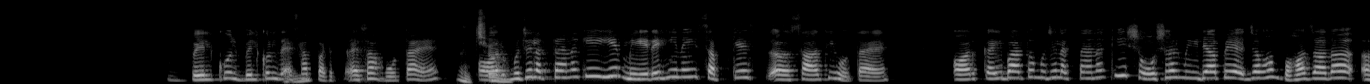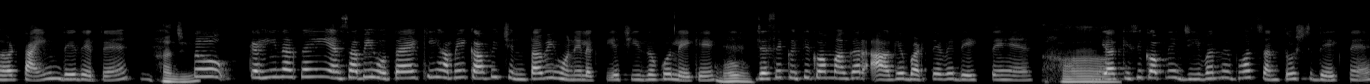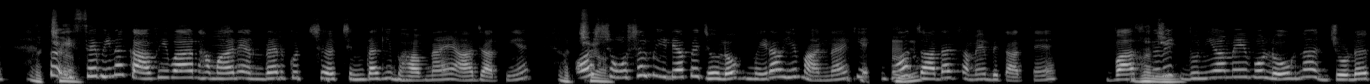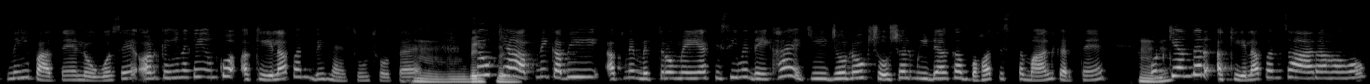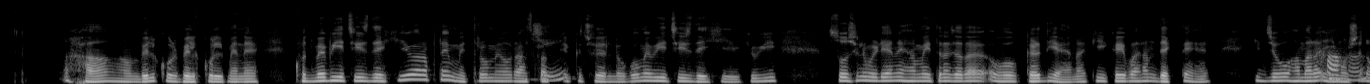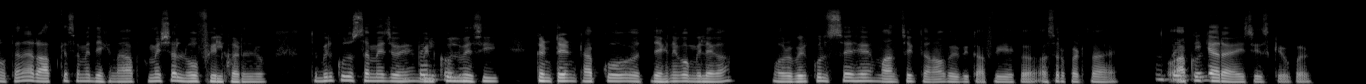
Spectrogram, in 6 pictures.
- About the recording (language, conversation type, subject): Hindi, unstructured, क्या सोशल मीडिया का आपकी मानसिक सेहत पर असर पड़ता है?
- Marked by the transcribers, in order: in English: "टाइम"; tapping; other noise; in English: "इमोशन"; in English: "लो फ़ील"; in English: "कंटेंट"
